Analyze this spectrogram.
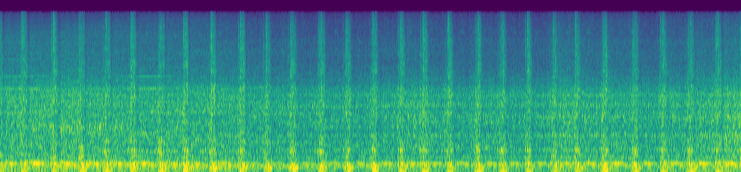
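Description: Pro stock pulling tractor's turbocharged diesel engine running, with a regular pulse about twice a second.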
